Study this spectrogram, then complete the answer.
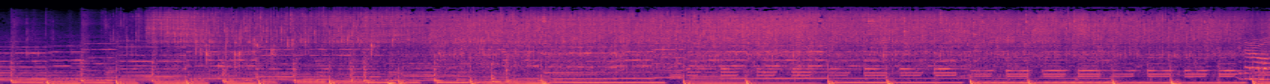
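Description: Steady, loud sizzling of eggplant frying in hot oil throughout, with a layer of music playing over it.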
